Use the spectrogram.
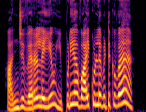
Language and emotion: Tamil, disgusted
